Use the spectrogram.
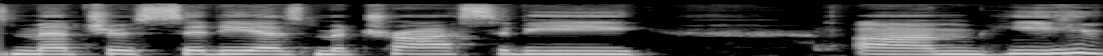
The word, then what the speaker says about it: Metro City: not allo and then instead of metro city he says matrocity um instead of melancholy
